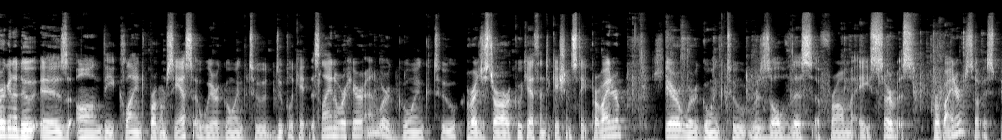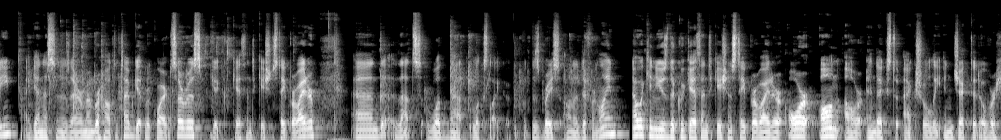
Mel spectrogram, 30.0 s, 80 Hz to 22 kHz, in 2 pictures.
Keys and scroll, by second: 3.7 ctrl+c, 5.6 ctrl+v, 5.9 ctrl+BackSpace, 8.5 ctrl+c, 15.3 ctrl+BackSpace, 17.8 ctrl+v, 22.0 ctrl+alt+l, 23.6 ctrl+alt+l, 25.1 ctrl+c.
